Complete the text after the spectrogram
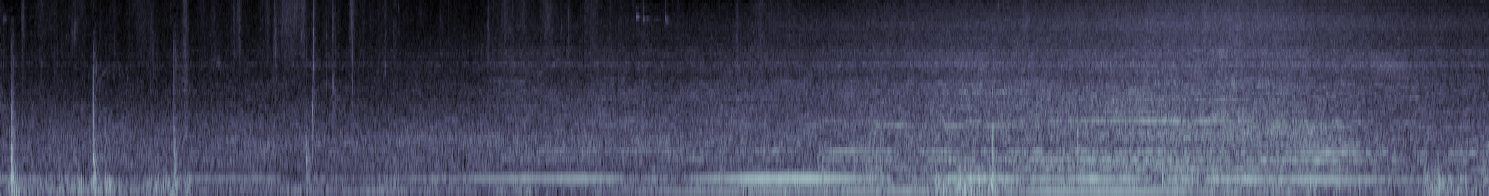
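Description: Small goats' hooves tap and clatter on wooden boards.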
